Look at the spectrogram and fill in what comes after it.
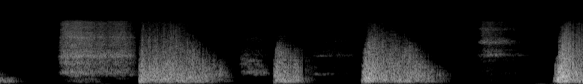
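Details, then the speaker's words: Teacher in a Spanish-language lesson imitates uneven breaths of varying length and force with irregular pauses and no steady rhythm; simulated arrhythmic breathing, which may signal a lung or brain disturbance. "Sí, cuando hablamos de arritmia, es A, el prefijo A viene sin ritmia, sin ritmo. Arritmia sin ritmo. Puede ser una respiración tipo..."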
